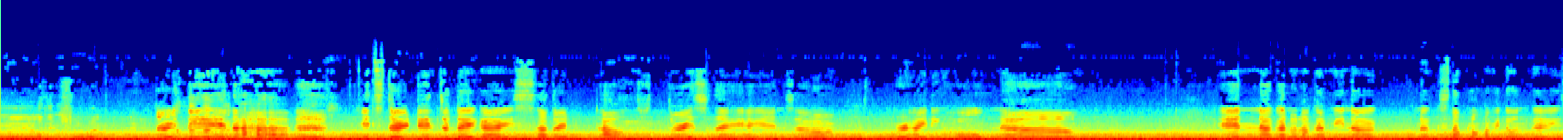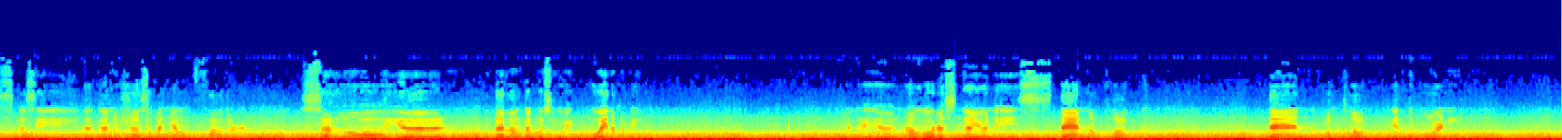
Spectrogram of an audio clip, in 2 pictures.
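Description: Steady road and engine noise inside a moving car's cabin, a low even drone that runs under a woman talking.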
